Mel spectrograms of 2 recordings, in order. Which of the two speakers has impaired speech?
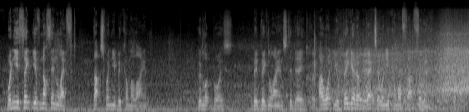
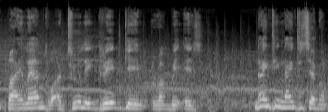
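The second: motor neurone disease.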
